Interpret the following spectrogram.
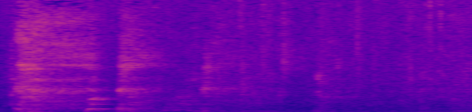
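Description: A man gives a short cough close to the microphone at the start, followed by a few softer throat sounds.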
